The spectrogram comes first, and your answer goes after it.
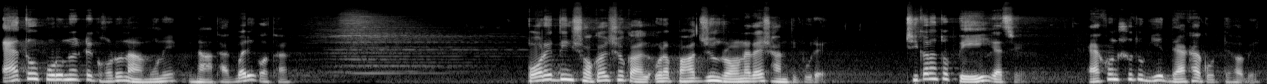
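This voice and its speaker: A man's voice: a little high, very animated, unhurried, pauses often, darkish tone. A man narrating a scripted story in a dramatic style, as in an audio drama. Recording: long hall reverb on voice. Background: music.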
